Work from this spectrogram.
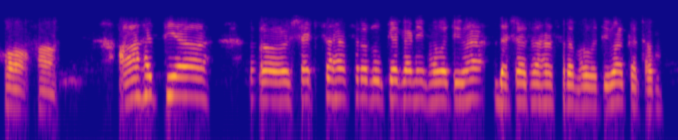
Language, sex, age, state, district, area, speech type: Sanskrit, male, 30-45, Karnataka, Shimoga, urban, conversation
